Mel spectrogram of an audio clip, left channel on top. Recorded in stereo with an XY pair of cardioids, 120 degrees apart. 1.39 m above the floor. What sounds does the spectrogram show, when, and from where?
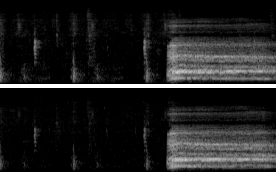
1.7 s a shout: straight ahead, 3 m; by 2.7 s 25° right, 3.5 m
